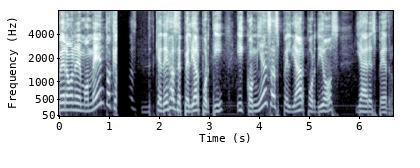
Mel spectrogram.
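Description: Pitched high for a man, his bright, sharp voice is raised and projected, moving at a fairly slow pace with long, frequent pauses in a dry sound with no echo. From US, East Los Angeles; Los Angeles. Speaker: pastor; preacher. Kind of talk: sermon. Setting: church. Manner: halting, frequent repetitions. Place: church. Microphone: handheld.

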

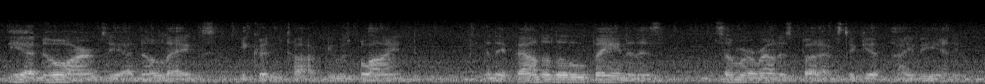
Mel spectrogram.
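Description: A man with an American accent at a moderate pace, amid loud background noise. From Indiana, US Midwest. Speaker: Vietnam War veteran. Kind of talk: oral history interview, recalling war experiences and wounds. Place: meeting room.

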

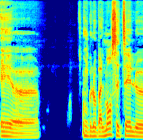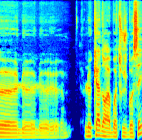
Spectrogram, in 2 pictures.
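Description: A man with a dark, mellow tone and fairly low pitch speaks at a very slow pace, with long, frequent pauses, in a dry, close sound with no echo. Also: ordinary pitch variation. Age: 20s. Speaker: software developer. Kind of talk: casual chat. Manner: hesitant, many fillers.

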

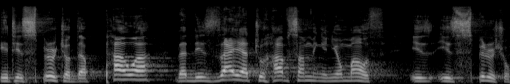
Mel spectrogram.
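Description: Here a man talks at a fairly quick pace. His pitch is high, with ordinary pitch variation. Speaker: pastor. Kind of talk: sermon. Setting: church with congregation. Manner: conversational, wrapping up with practical advice. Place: church. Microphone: handheld.

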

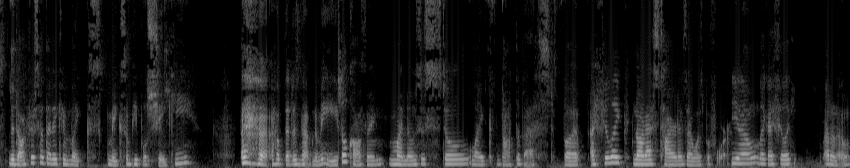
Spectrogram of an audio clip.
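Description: A woman's somewhat breathy voice keeps a moderate pace, its pitch varying in an ordinary way. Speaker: vlogger. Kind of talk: casual vlog chat. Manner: congested, stuffy-nosed sick voice. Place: home room. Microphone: phone near.

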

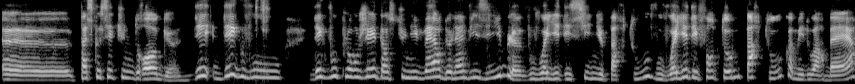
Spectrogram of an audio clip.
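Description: A woman speaks very slowly at a fairly high pitch, with very wide pitch swings. The background is quiet. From France, Paris (Berry family); France. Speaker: novelist and magazine editor; interviewee. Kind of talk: interview. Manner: hesitant, many fillers. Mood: reflective, animated. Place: home room. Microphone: webcam.

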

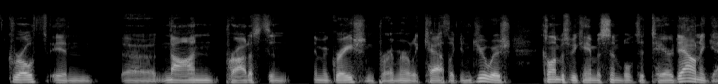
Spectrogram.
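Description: In a dry sound with no echo and a quiet background, a man with a very deep, low pitch speaks at a moderate pace with fairly even intonation. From US, Italian American community. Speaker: podcast host and foundation director; podcast guest. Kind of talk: interview, historical explanation. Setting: remote recording. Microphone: headset.

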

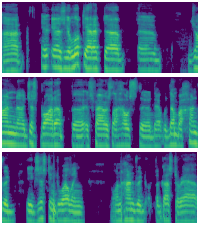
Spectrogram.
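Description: A man's very slow, fairly even delivery, marked by long, frequent pauses. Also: quiet background. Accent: American. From Massachusetts. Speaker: civil engineer presenting subdivision plans. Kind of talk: public meeting presentation. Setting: video call. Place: office. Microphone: video call.

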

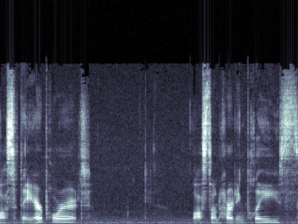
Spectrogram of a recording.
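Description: Flat and monotone, a woman speaks in a dry sound with no echo over light background noise. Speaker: vlogger. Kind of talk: casual vlog chat. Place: car. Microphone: phone near.

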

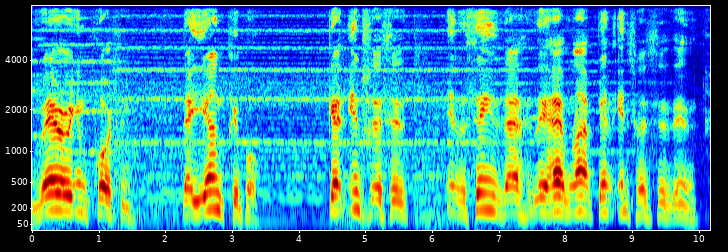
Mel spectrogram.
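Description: Over faint background music, a man with a fairly high voice speaks at a very slow pace. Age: 80s+. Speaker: actor. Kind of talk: interview answer. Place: home room.

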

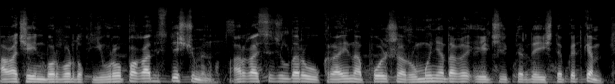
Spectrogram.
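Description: In a dry recording with no echo and light background noise, a man with a dark, mellow tone talks at a very fast pace with hardly any pauses, keeping very even loudness and fairly even intonation. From France. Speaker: ambassador; interviewee. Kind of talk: interview. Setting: studio. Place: studio.

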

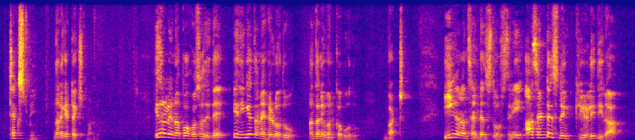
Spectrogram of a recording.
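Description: This man's voice is high-pitched. It swings very widely in pitch. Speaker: English language teacher. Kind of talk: tutorial.

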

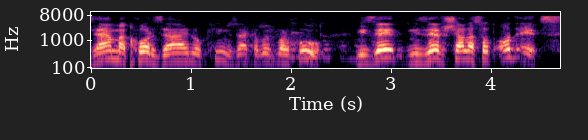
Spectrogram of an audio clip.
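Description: Spoken at a moderate pace, the speech carries lively intonation. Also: man. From Brazil. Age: 70s. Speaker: rabbi. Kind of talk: lecture. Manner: animated. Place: home room.

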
